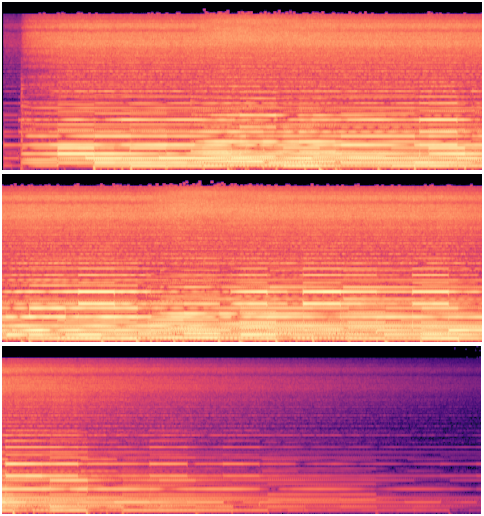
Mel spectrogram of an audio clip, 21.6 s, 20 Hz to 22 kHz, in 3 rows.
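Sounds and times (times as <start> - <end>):
Roland JD-800 synth pad: 0.2 - 19.2.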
